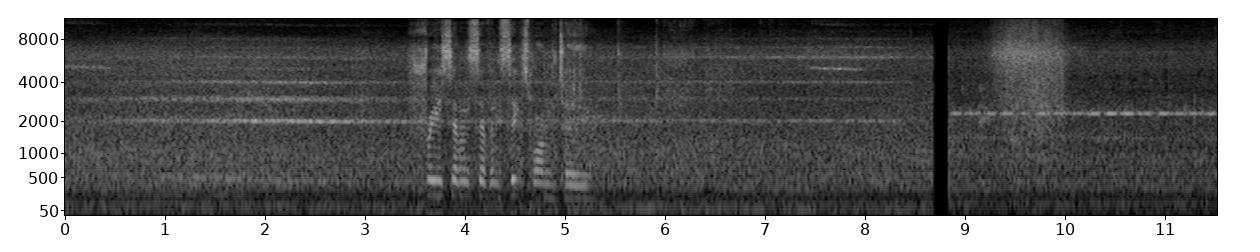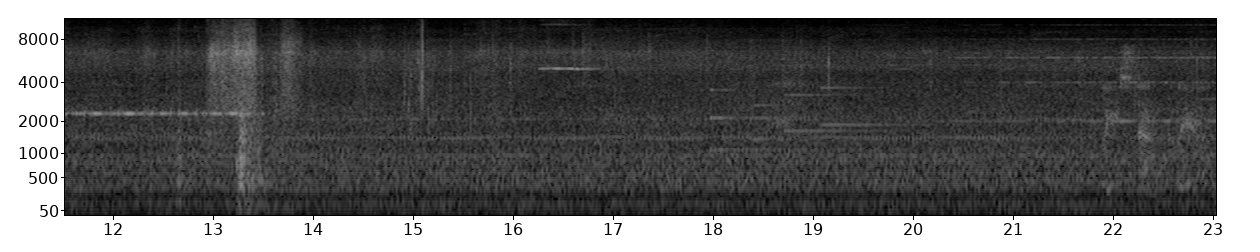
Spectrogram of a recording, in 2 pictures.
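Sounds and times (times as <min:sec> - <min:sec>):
train brakes squealing: 0:00.0 - 0:14.0, 0:16.1 - 0:17.2, 0:18.0 - 0:23.0
train hum: 0:00.0 - 0:23.0
air hissing: 0:09.2 - 0:10.2, 0:12.9 - 0:14.0.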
